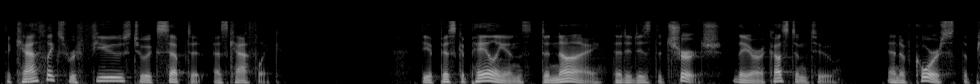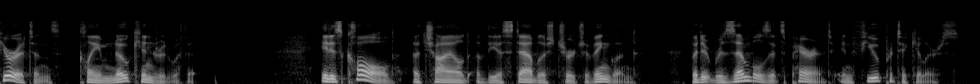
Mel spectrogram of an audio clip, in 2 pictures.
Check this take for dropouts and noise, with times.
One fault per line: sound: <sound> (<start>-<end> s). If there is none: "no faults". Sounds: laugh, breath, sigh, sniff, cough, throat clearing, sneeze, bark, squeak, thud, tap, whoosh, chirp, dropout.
no faults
